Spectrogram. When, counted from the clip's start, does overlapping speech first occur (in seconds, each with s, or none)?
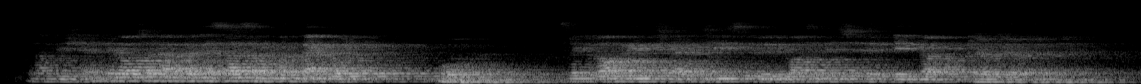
none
